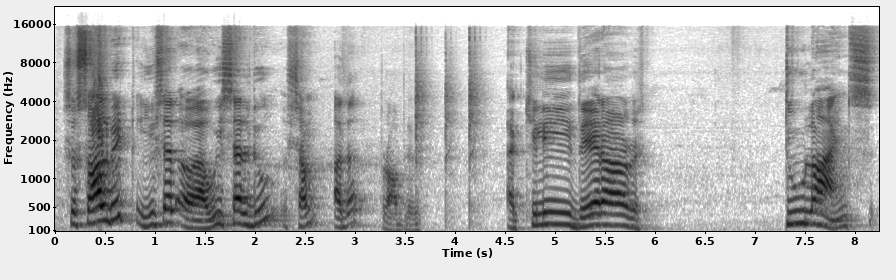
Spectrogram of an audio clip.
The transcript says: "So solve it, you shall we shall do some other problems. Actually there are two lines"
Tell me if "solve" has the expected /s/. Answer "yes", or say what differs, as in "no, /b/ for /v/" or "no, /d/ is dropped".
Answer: yes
